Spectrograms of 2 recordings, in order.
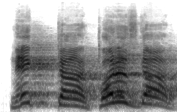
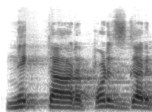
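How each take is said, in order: First: "নেককার, পরেজগার" punched higher, each word on its own; emphatic repeat. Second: Said in the usual way. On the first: Shown as a demonstration. Preacher repeats the key words to his listeners, emphatic. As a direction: hit "নেককার" and "পরেজগার" hard with raised pitch. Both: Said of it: "কি বললাম?".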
